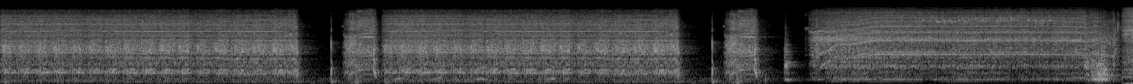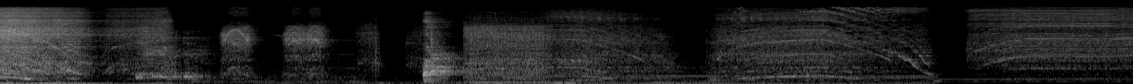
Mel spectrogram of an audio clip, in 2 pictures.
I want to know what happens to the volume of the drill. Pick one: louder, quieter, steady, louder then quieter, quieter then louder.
quieter.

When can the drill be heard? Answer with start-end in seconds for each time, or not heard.
0.0-22.6.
